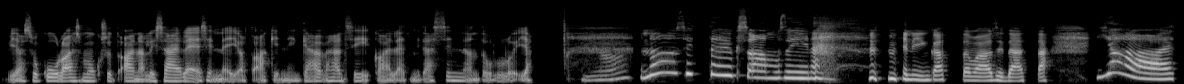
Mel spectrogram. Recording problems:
none

